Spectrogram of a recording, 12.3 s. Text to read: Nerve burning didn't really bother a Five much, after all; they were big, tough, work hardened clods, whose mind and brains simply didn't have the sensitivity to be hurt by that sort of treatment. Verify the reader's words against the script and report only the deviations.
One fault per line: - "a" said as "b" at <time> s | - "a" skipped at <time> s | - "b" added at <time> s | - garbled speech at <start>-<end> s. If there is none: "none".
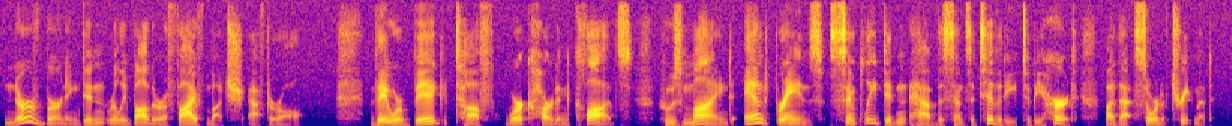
none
